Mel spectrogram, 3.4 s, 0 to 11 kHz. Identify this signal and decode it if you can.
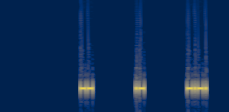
Morse code, heard as a keyed tone, about 48 wpm, spaced as for 12 wpm, 690 Hz. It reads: MAC
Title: 8x Character Spacing - Top 500 Words - 45wpm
